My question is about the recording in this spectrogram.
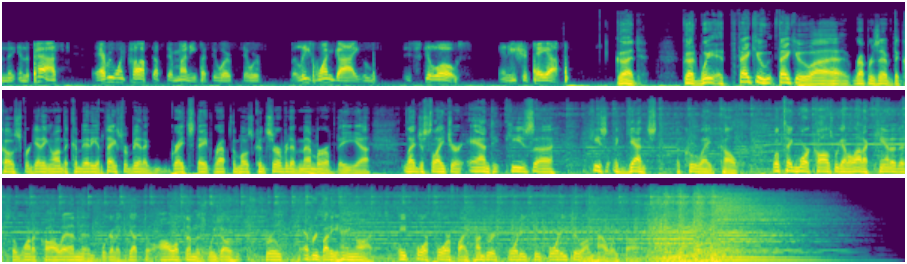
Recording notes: Candidates for the Massachusetts Republican State Committee call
